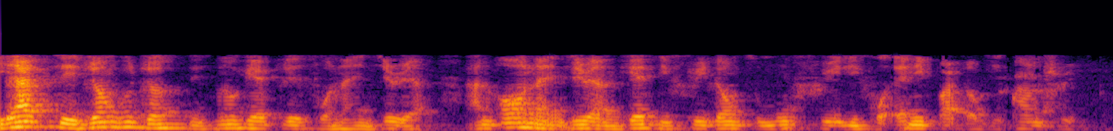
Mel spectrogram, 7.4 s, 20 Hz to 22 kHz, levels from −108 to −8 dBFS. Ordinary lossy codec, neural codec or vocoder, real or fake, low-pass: AAC, 16 kbps; vocoder, 22.05 kHz, 80 mel bands, WaveNeXt; fake; 7.2 kHz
